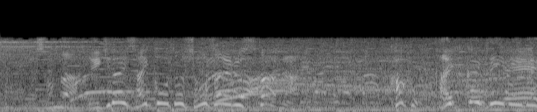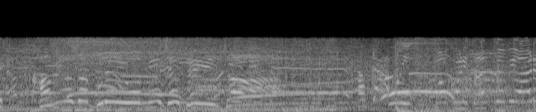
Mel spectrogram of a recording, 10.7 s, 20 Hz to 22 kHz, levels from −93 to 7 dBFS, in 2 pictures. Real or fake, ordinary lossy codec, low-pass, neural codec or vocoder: real; none; 5.4 kHz; none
